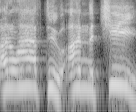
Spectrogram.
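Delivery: very high-pitched yelling. Retelling what the chief said to the cop: imitating someone yelling. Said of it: "That's what he yelled".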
